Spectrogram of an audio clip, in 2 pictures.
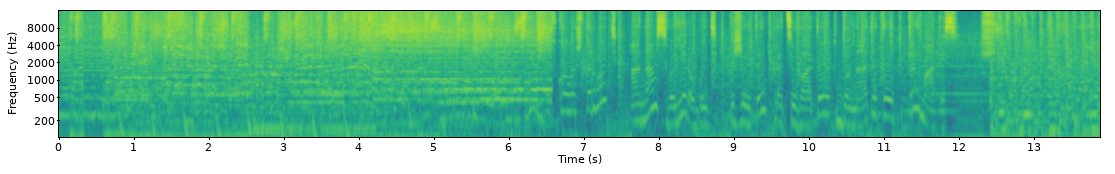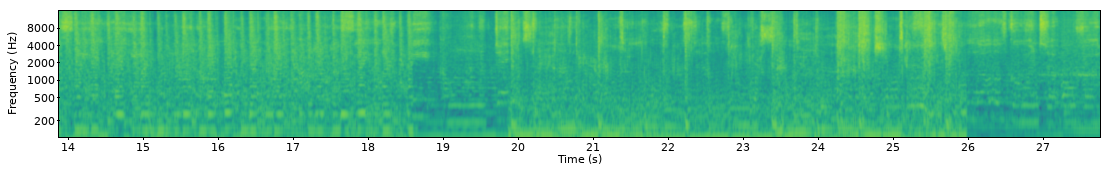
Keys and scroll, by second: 6.6 Page_Down, 19.2 Page_Down, 26.4 Page_Down.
